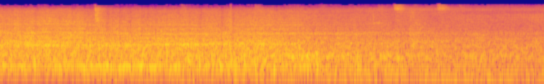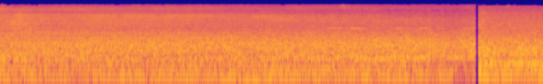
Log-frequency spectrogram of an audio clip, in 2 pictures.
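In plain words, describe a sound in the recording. An electric train rumbles past close by on the rails and fades into the distance.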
